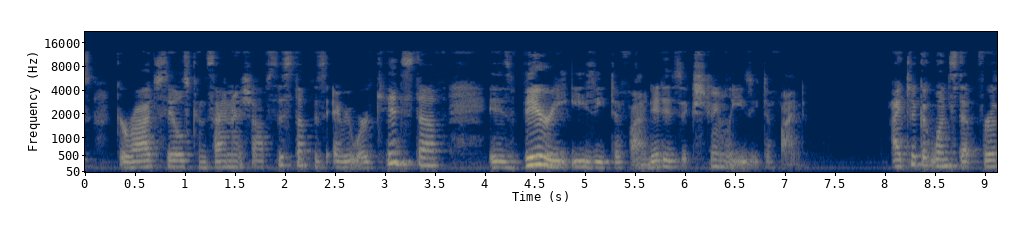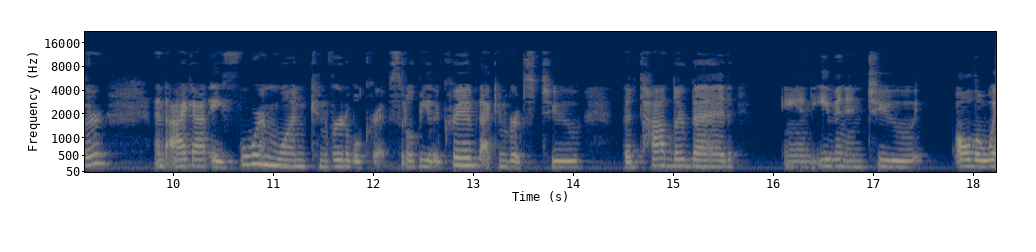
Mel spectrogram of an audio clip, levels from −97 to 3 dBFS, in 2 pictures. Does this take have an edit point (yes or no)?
no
